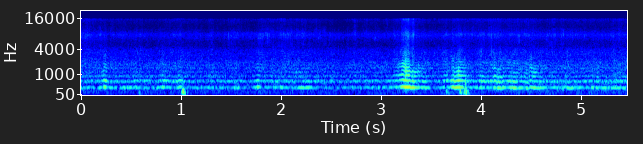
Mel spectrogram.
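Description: Asian honey bee (Apis cerana) colony buzzing in a steady hum from the open hive, with a louder swell about three seconds in and a few soft knocks.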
